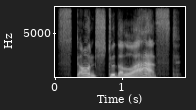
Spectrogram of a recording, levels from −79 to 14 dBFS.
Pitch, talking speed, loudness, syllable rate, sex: 180 Hz, 125 wpm, -19 LUFS, 2.2 syllables/s, male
